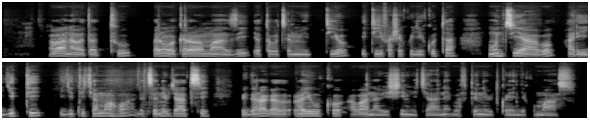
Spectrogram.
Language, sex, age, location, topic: Kinyarwanda, male, 25-35, Kigali, health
